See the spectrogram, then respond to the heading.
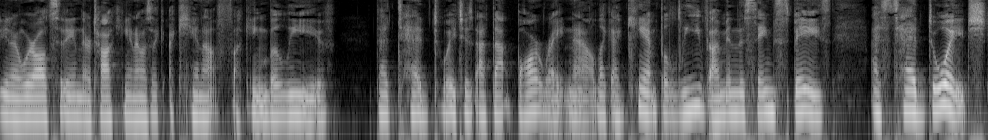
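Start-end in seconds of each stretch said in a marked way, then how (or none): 1.7-9.9 put-on muttering under breath, quieter. Retelling own past words said among friends: imitating muttering under breath. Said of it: "under my breath".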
